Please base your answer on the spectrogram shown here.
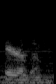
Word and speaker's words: heirloom: It is pronounced heirloom, but it is spelt with an H.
